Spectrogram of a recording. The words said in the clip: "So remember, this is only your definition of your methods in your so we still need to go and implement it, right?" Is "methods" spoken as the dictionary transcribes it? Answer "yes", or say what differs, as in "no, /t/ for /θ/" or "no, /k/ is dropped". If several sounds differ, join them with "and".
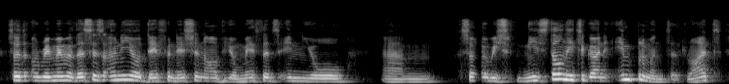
yes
